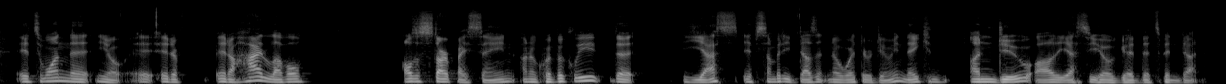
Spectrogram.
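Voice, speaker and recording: Heard in a very clean recording with a silent background, a man uses a plain, everyday voice at a medium pitch with ordinary pitch variation. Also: moderate pace. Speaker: podcast co-host, conversion optimization agency. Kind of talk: casual podcast conversation.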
